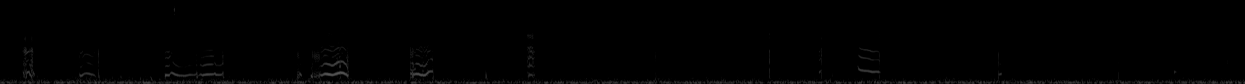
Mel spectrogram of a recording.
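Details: Newborn male Pug puppy, hungry on arriving at his new home and eating for the first time; scattered short, high, bent squeaks and thin whimpers over steady low rumbling and clicking noise.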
